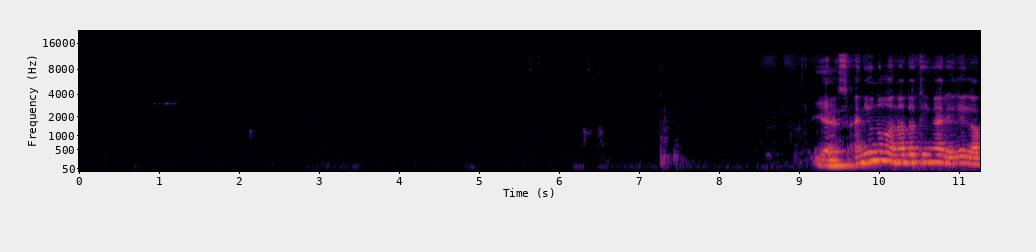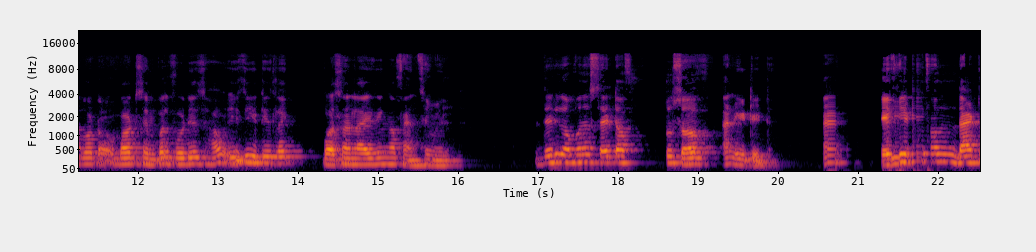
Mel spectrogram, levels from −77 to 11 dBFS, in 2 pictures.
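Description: From 20.59 s to 21.96 s, near the end of the speech, repeated packet loss (robotic sound) sets in. The sound breaks into a rapid chain of short holes, the longest about 110 ms, which points to 14 separate losses. Each hole is bridged by stretching the preceding sound, so nearly half this stretch is synthetic fill, giving a choppy, robotic texture. Unlike a single dropout, the damage repeats in quick succession rather than leaving one isolated gap.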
